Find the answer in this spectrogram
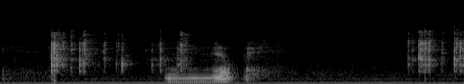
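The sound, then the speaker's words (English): Keys jingle and scrape against the lock of a door as several keys are tried one after another, with sharp metallic clicks and rattles, broken midway by a short strained vocal grunt before more clinking. “No, these are the only keys, Miss Hunter.”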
